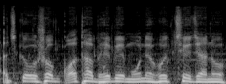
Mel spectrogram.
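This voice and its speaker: A man playing a remorseful older landowner in a cartoon, once proud, speaking in a halting, confessional way. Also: medium pitch, fairly even intonation, warm tone, lightly acted. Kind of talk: dramatic cartoon dialogue. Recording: music bed under the voice.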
